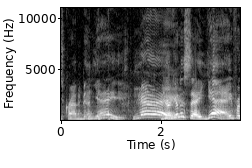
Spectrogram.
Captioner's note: laugh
